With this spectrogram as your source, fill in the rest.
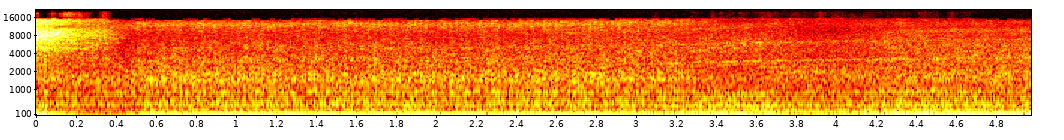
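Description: Caterpillar diesel engine of a classic Kenworth W900 truck with an engine mod in American Truck Simulator, a loud, steady low rumble that dips briefly before building again, with no talk.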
